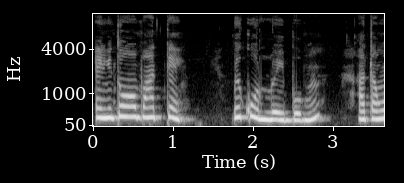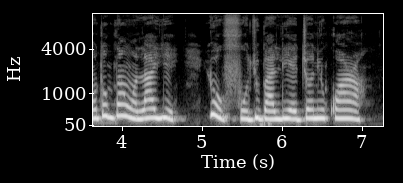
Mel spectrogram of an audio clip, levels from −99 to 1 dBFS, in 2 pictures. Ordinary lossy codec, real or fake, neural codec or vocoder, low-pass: none; real; none; none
